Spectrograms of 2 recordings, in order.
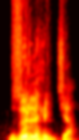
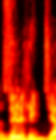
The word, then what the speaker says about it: ذوالحجہ: ذوالقعدہ کو رکھا ہے، ذوالحجہ کو رکھا ہے، ذوالحجہ دونوں تلفظ ٹھیک ہے۔ تو ارشاد فرمایا کہ ذوالقعدہ، ذوالحجہ و محرم، اور 4تھا مہینہ اللہ نے محرم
